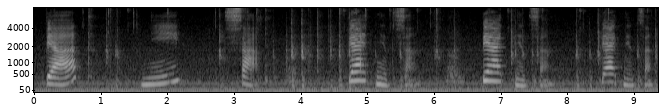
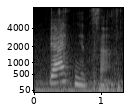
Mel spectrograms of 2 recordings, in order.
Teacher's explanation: Stress falls on я.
